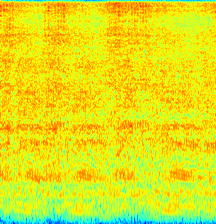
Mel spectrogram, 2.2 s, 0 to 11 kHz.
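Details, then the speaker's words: Honda Beat ESP scooter that kept blowing 10A fuses, after fault found and fixed: indicator light comes on, electric starter works normally, engine runs smoothly with steady even buzz, no misses or knocks. "Kita on off-kan di sini lampu indikatornya langsung menyala. Kita starter. Starternya normal."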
